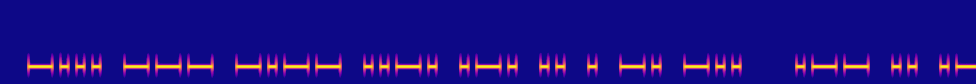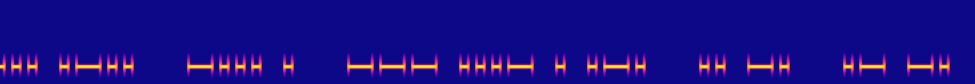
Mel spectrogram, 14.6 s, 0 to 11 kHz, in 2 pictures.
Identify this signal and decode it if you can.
Morse code, heard as a keyed tone, about 20 wpm, 700 Hz. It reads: BOYFRIEND WILL BE OVER IN AN
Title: Sentences from Top 1000 Words - Review Part 5 - 20wpm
